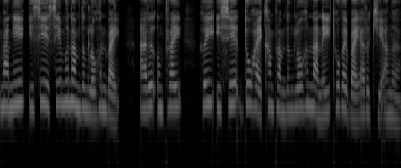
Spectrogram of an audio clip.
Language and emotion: Bodo, neutral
